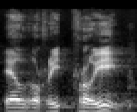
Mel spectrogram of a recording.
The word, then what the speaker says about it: El Roi: There's this Hebrew word, I'm going to butcher the pronunciation, but it's El, there's like a Spanish R rolling at the beginning. Roi. El roi.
